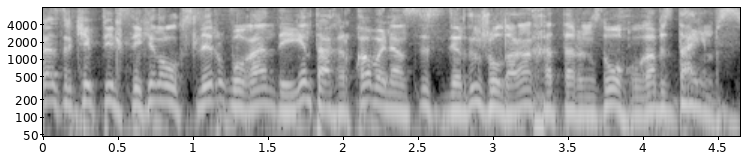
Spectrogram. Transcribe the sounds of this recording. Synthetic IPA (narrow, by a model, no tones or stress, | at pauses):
qʰɑzɪɾkʲʰe̞p̚t̪e̞lɪse̞kʲenolˠkʲɪ̥sɪle̞ɾwo̞ʁɑnd̪e̞ɡʲe̞nt̪ʰɑqəɾəp̚qɑbɑjlˠɑnəst̪əsɪzd̪e̞ɾd̪ɪŋʒo̞ld̪ɑʁɑnχɑt̪ːɑɾəɴəzəwo̞quʁɑbɪzd̪ɑjənbəz̥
